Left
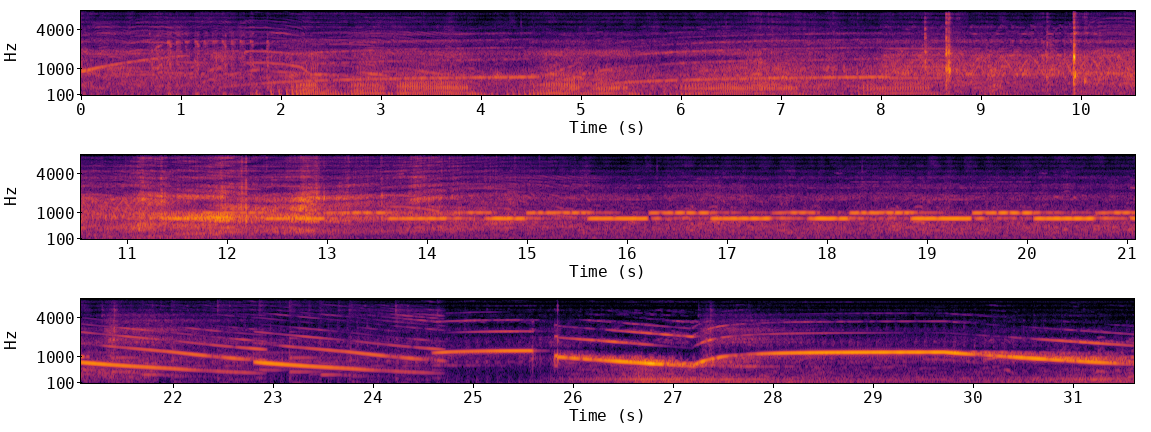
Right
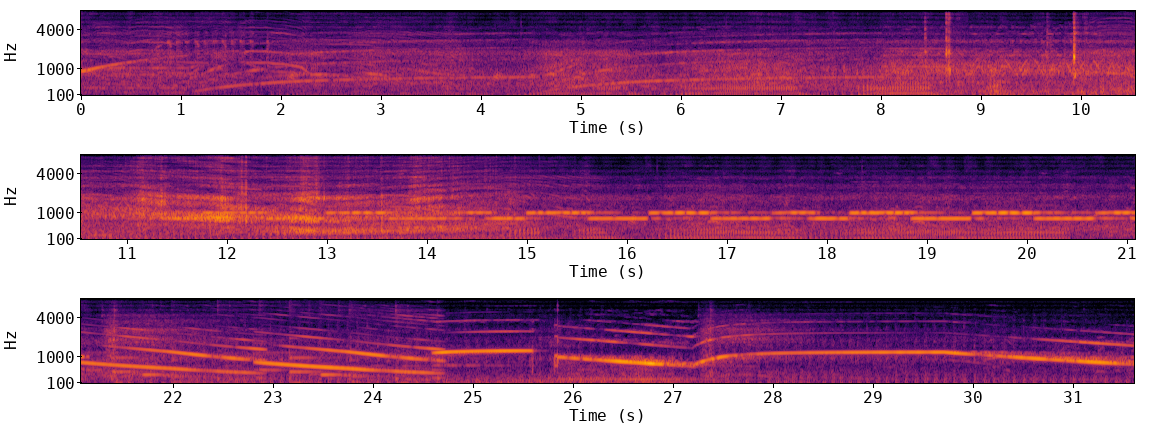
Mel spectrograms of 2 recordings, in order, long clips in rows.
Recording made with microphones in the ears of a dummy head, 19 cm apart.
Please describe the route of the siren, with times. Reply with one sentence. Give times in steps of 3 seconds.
In this clip you hear the siren on the right from 0 s and on the left from 27 s.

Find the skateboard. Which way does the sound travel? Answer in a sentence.
You can hear the skateboard move from left to right.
